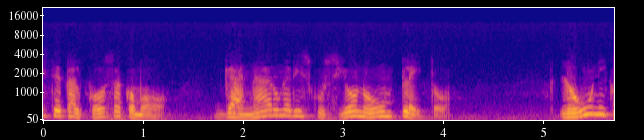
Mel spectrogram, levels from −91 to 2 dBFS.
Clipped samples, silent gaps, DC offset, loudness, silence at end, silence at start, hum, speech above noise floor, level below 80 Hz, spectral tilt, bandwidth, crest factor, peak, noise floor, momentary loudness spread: under 0.1%; none; under 0.1%; -24 LUFS; 0 s; 0 s; none; 30 dB; -54 dBFS; -11 dB/octave; 4 kHz; 18 dB; -8 dBFS; -54 dBFS; 14 LU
